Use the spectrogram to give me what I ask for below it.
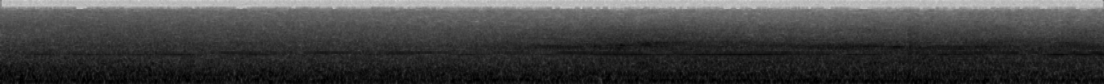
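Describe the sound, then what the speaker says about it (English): Airplanes fly over a pipe-band competition venue at Florence, a steady broad rumbling roar that persists throughout with no talk. "It's like planes flying over."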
